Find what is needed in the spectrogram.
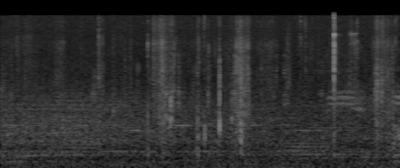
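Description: A few scattered scuffs and knocks of sneakers and hands against a concrete wall as someone climbs it, over a faint outdoor background.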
